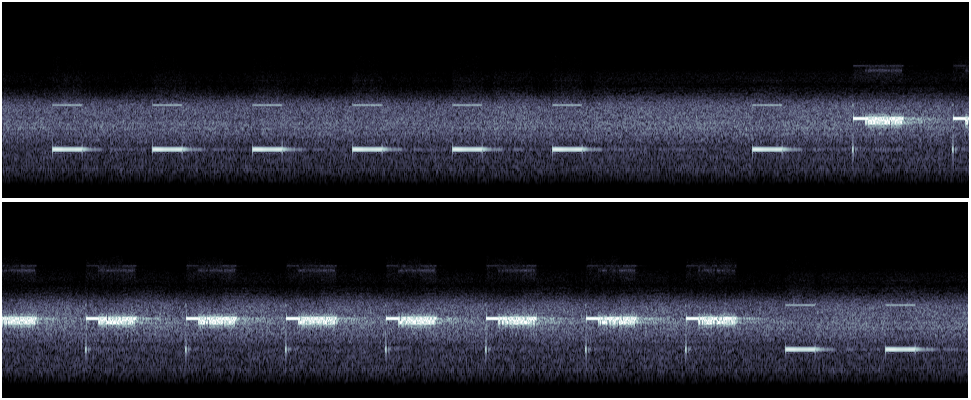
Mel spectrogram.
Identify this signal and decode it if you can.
Radio time signal (CHU, Canada), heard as beeps and data bursts, one a second, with radio static and room echo.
